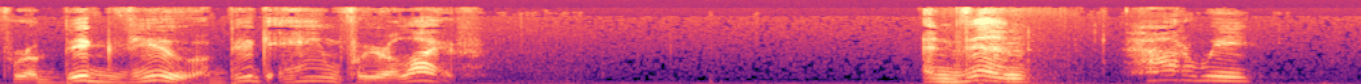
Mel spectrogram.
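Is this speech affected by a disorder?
No.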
